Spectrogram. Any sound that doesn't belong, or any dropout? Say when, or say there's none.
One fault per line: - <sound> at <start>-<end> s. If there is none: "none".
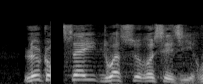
- dropout at 0.5-0.6 s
